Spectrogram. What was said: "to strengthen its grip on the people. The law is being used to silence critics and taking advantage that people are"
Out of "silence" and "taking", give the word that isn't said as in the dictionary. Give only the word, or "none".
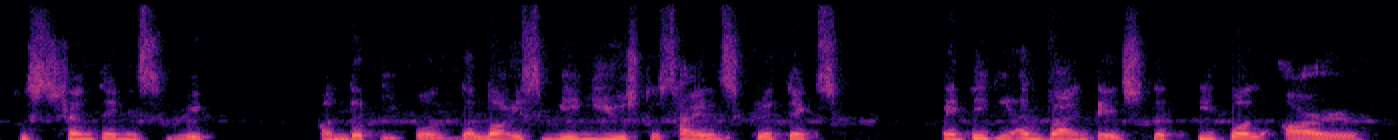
silence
